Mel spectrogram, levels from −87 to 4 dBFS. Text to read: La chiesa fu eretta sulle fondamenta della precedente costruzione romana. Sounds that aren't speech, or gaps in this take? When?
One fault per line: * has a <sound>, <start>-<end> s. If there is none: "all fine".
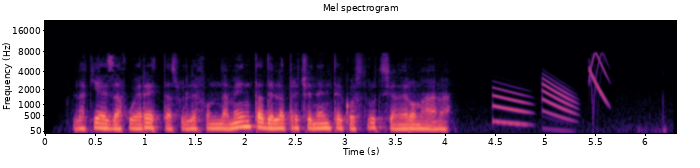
* has a chirp, 4.5-5.7 s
